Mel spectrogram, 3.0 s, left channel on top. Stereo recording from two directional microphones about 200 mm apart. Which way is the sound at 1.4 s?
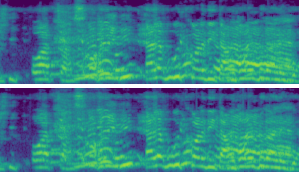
25° right (ahead or behind).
